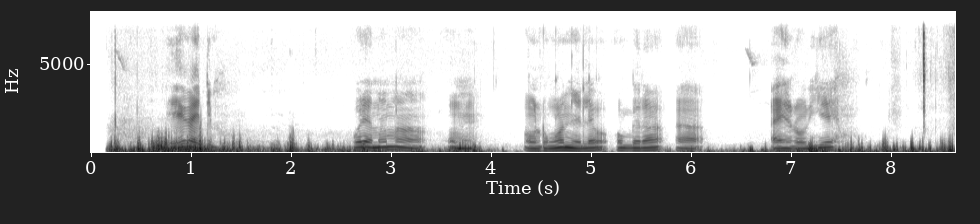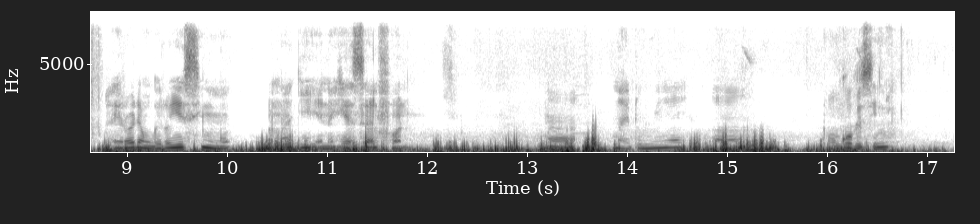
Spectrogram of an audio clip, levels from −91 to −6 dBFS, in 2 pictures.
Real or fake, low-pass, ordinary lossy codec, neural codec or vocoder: real; 7.2 kHz; none; none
